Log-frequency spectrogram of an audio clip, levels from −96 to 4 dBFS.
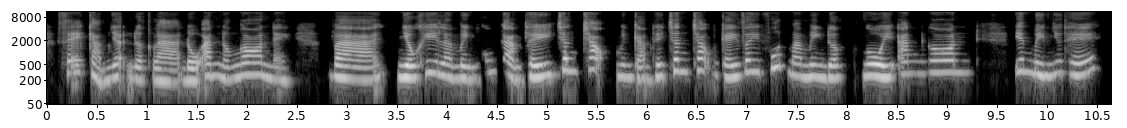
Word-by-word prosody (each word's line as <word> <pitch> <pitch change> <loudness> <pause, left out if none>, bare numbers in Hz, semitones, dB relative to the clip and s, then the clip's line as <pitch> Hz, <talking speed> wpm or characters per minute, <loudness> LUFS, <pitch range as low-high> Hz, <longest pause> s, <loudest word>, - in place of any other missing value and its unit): sẽ 160 +1 -2
cảm 195 - -2
nhận 245 +4 -1
được 210 -2 -4
là 190 -2 0
đồ 200 -1 +2
ăn 260 +6 0
nó 220 -3 -4
ngon 275 +2 +2
này. 205 -3 -8 0.4
Và 220 -3 +4 0.2
nhiều 235 -1 +7
khi 315 +5 -2
là 260 -3 0
mình 220 -1 -2
cũng 320 +4 -13
cảm 230 -4 +2
thấy 250 +3 +5
trân 360 +2 +3
trọng 375 -1 +2
mình 245 -1 -5
cảm 215 -2 -5
thấy 245 +3 -2
trân 340 +1 0
trọng 345 -5 -1
cái 240 -1 +1
giây 325 +4 -2
phút 420 0 -1
mà 265 -3 -3
mình 245 -1 -1
được 235 0 +1 0.2
ngồi 255 -2 +6
ăn 295 +2 -4
ngon, 315 0 -1 0.4
yên 335 -1 -2
bình 270 -3 0
như 295 +4 -6
thế. 290 +6 -1
250 Hz, 215 wpm, -23 LUFS, 230-305 Hz, 0.4 s, nhiều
